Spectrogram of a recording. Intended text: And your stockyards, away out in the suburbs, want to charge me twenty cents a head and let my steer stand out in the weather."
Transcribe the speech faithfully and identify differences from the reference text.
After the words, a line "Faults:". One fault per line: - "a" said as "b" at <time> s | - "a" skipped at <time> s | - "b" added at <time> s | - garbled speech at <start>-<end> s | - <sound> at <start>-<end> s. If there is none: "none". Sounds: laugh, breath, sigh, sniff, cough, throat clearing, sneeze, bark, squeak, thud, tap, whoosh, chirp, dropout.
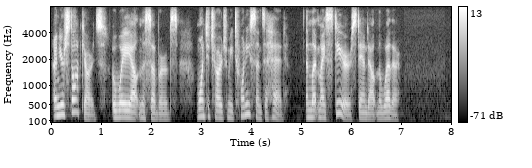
And your stockyards, away out in the suburbs, want to charge me twenty cents a head and let my steer stand out in the weather."
Faults:
none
